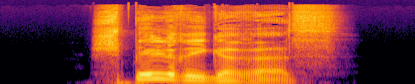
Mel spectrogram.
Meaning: strong/mixed nominative/accusative neuter singular comparative degree of spillrig
- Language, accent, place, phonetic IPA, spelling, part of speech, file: German, Germany, Berlin, [ˈʃpɪlʁɪɡəʁəs], spillrigeres, adjective, De-spillrigeres.ogg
